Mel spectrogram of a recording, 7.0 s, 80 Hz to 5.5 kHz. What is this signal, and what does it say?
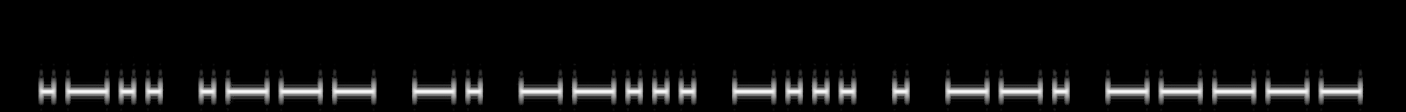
Morse code, heard as a keyed tone, about 18 wpm, 550 Hz. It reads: LJN7BEG0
